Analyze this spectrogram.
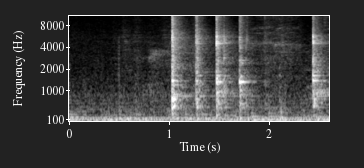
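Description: A container rattles as it is shaken over a bowl.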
